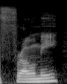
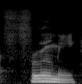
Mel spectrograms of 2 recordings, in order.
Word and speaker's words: Froome: And maybe I should actually apologize to Chris Froome right now because since the day that I've coached him, I've mispronounced his last name. I've always called him Fromy. – So like um, when people say, "Hey, you know this guy for so long, but you keep pronouncing his name. And I'm like, I'm sorry, it's just ingrained in my head. Fromy, Fromy, Fromy, not Froomy.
